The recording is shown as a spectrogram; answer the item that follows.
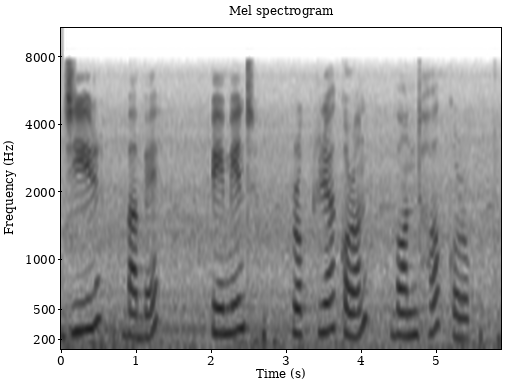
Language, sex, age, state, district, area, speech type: Assamese, female, 18-30, Assam, Jorhat, urban, read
